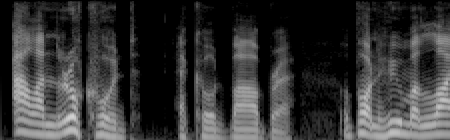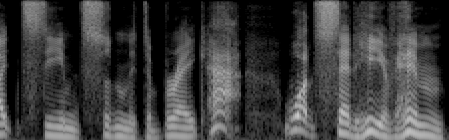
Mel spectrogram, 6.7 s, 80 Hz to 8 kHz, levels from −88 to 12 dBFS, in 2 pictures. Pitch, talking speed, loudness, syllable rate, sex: 145 Hz, 160 wpm, -21 LUFS, 4.8 syllables/s, male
